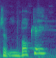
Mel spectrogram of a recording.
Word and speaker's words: bokeh: We've got Bokeh, I've been told is how it's pronounced, Bokeh.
